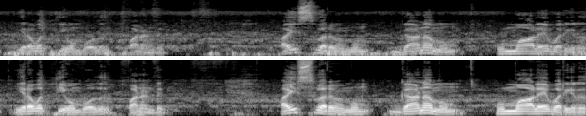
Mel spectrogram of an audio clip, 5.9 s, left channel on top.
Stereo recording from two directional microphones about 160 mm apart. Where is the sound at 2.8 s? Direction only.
45° right (ahead or behind).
